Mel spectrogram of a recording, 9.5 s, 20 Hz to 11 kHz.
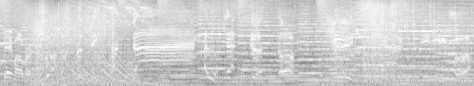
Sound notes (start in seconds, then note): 2.2 grunting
